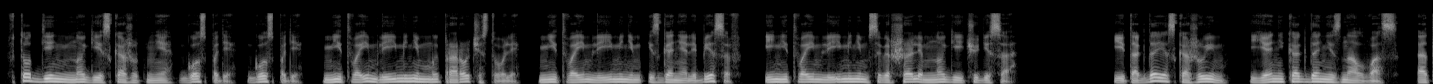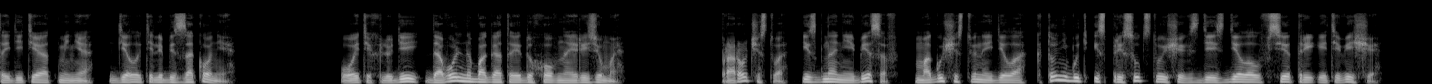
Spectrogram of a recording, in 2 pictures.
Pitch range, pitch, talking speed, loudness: 95-120 Hz, 105 Hz, 135 wpm, -23 LUFS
